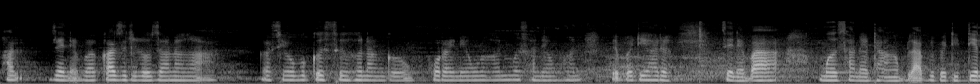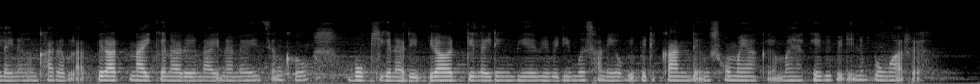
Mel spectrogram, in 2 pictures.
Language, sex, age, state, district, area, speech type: Bodo, female, 18-30, Assam, Chirang, rural, spontaneous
